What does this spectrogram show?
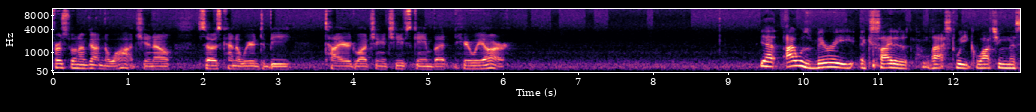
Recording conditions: background noise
